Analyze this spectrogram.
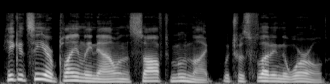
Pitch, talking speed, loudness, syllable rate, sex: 150 Hz, 270 wpm, -17 LUFS, 5.8 syllables/s, male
